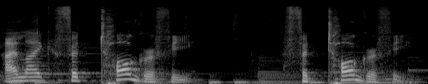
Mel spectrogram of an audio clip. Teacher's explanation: Notice how the word stress here has changed. From stressing the first syllable, we're now stressing the second.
